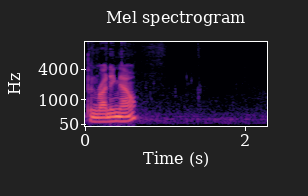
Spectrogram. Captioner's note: speaking French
